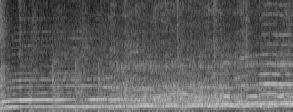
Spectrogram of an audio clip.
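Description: Metal band playing live at high volume: distorted guitars and bass under a long held high note that wavers in its middle.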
